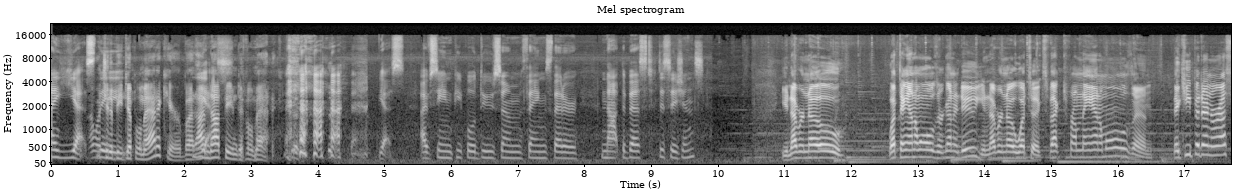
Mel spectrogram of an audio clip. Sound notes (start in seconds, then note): 3.0 laughing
